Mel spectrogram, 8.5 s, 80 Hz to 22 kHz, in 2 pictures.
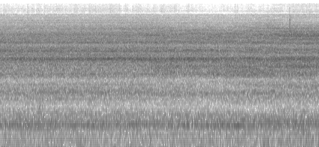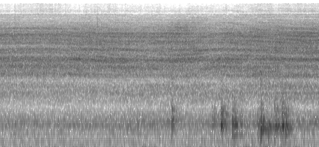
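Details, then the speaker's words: Brand-new 40-gallon A.O. Smith electric water heater being refilled, low outlet pressure complaint: steady airy hiss of trapped air venting from open line while tank fills, a few gurgles as water nears the opening. "So it's not quite full yet, but you can hear the air coming out of it. We're getting pretty close to being full right now."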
